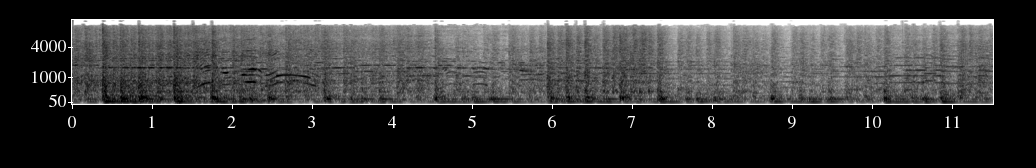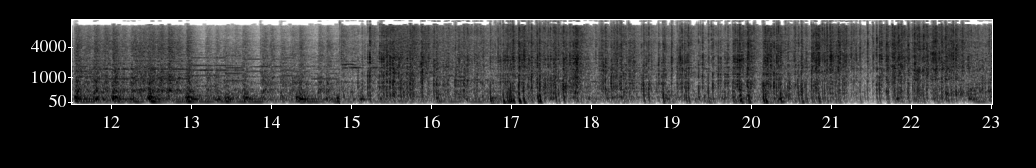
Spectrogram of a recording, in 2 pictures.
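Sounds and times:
music with heavy drumbeats: 0.0s - 23.0s
firecrackers bursting: 14.9s - 23.0s.

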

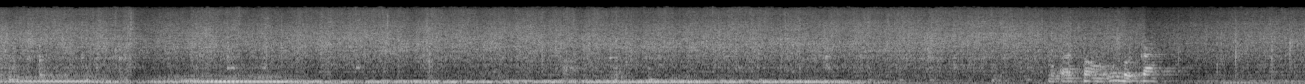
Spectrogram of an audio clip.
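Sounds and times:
chopsticks turning food in pan: 0.0s - 13.0s
vegetables sizzling in a frying pan: 0.0s - 13.0s
steady low hum: 0.6s - 9.4s.

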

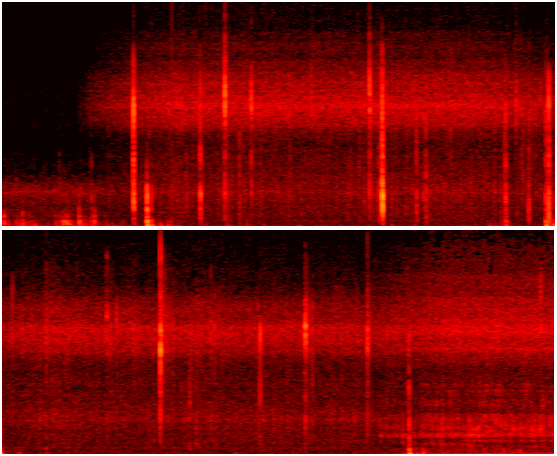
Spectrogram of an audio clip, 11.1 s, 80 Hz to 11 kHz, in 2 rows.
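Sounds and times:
campfire crackling: 0.8s - 11.0s.

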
